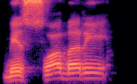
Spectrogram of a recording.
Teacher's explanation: Ba mati, ba adalah huruf qalqalah. Maka kita baca dia dengan qalqalah sughra.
